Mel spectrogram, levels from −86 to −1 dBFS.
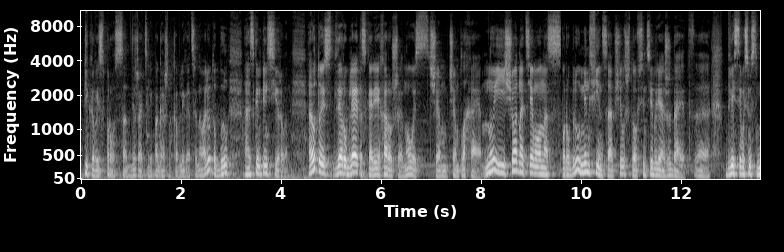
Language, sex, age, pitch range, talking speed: Russian, male, 30-49, 100-135 Hz, 175 wpm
